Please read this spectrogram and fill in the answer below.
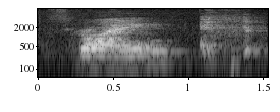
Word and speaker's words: scrying: Another practice during Samhain involved divination, attempting to predict the future using methods like scrying, which is spelled S-C-R-Y-I-N-G.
